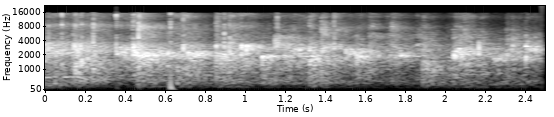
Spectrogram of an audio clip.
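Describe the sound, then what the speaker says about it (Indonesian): Applause for Tini, a crowd clapping steadily and densely throughout, fairly close and sustained, with a single sharper clap standing out near the start. "tepuk tangan dong untuk Tini"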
